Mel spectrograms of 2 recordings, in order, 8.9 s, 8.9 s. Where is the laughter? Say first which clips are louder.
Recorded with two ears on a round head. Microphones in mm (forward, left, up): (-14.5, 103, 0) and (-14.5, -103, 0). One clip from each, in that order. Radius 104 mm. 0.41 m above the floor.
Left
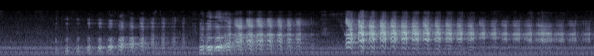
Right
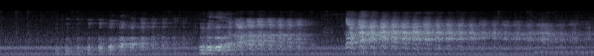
Left 3 dB; 50° left (ahead or behind), 1.3 m.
